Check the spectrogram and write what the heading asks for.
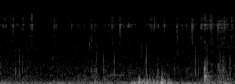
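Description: Hands handling the metal frame of a mesh fish basket at the side of a kayak: small clicks and knocks, with a couple of dull low thumps about a second and a half in.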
